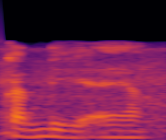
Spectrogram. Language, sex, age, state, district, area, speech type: Sindhi, female, 45-60, Uttar Pradesh, Lucknow, rural, spontaneous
